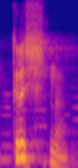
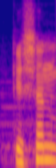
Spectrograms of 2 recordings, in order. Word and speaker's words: कृष्ण: नाम कृष्ण रखा गया कृष्ण इस शब्द का उच्चारण कई लोग शुद्ध नहीं करते क्योंकि शुद्ध कर लेंगे तो फिर भगवत प्राप्ति हो जाएगी इसलिए सब लोग इस नाम को कोई किशन बोलता है कोई कृष्ण बोलता है कोई कुछ बोलता है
